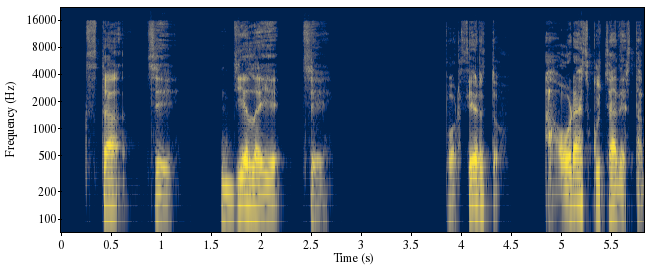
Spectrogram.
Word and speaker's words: делаете: Todas estas últimas sílabas suenan igual, aunque en кстати hay una i y en el resto hay una ye. Esto hay que tenerlo en cuenta porque a menudo nos ocurre que intentamos ajustar la pronunciación a lo que vemos escrito, y nos esforzamos por pronunciar una i en кстати y una ye en делаете. Pero para un ruso son vocales indistinguibles.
